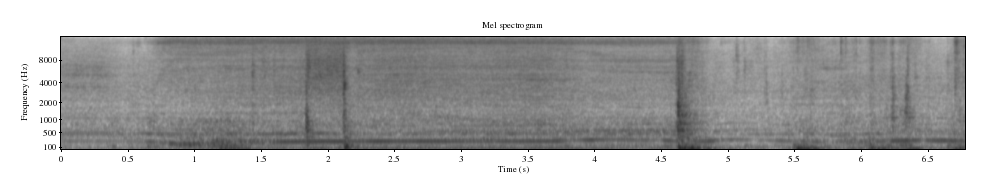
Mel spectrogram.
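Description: Timber truck's diesel engine rising in speed about a second in, then running steadily at raised revs. Several sharp knocks and clunks come through over it, the loudest a little past halfway.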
